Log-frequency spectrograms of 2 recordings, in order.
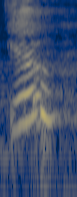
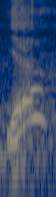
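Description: First: It is said at a higher pitch. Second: It is said at a low pitch.

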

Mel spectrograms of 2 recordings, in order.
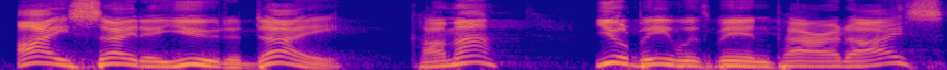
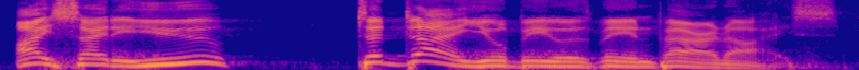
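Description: First: The pause comes after 'today'. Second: The pause comes after 'you'.

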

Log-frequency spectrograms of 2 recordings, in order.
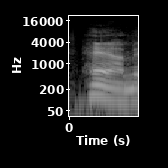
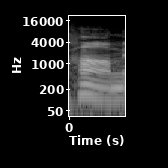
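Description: First: The name has an American English pronunciation. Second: The name has a Hebrew pronunciation. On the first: "I'm saying it in my best American accent" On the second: "It's Ham in Hebrew"

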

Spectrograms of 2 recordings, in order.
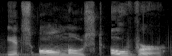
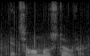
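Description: First: It is said urgently and encouragingly. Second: It is said gently and soothingly. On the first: It is a call to action before the end. "a different inflection of those same three words that's, come on" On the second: It is a comfort that the struggle will end. "can gently say to ourselves, hey, relax, breathe"

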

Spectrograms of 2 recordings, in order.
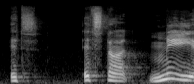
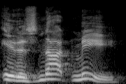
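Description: First: The voice rises at the end like a question. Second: The voice falls at the end like a statement. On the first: They ask, unsure, whether it might be them. "but they said it as a question" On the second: They state flatly that it is not them. "not in a declarative way"

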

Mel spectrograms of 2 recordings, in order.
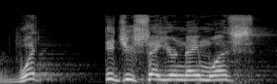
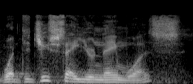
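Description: First: The question is said more loudly. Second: The question is said at normal volume.

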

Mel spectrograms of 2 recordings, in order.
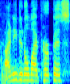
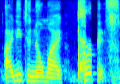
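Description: First: The stress is on "my". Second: The stress is on "purpose".

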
